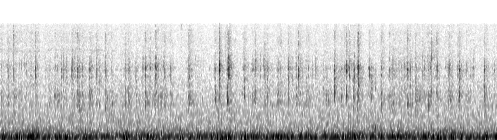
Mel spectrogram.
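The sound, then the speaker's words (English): Rapid, continuous typing on a computer keyboard by a blindfolded typist, a dense flurry of clicky keystrokes with no pauses, fairly loud, with no voices. “Did you give me the same keyboard?”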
